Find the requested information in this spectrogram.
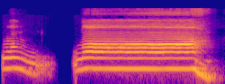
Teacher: Lafz jalala will be heavy because there is dhamma before it.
